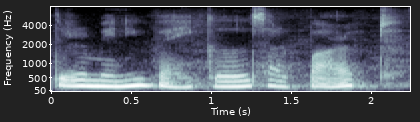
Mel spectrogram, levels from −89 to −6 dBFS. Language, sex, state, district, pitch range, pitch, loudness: English, female, Assam, Kamrup Metropolitan, 185-215 Hz, 205 Hz, -14 LUFS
